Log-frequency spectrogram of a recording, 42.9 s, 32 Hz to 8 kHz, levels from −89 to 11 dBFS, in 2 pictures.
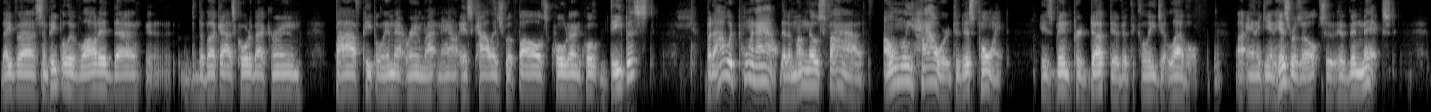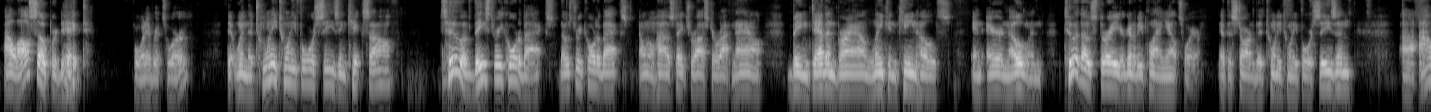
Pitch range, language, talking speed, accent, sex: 100-120 Hz, English, 150 wpm, American, male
